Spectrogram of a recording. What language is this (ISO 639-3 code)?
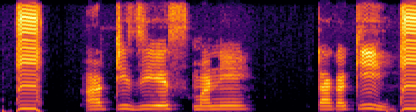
ben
